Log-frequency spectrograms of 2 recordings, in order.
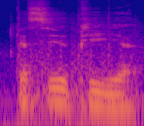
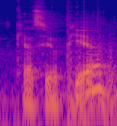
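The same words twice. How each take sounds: First: "Cassiopeia" said the French way, falling, kes-ee-PEE; a half-hearted French take on "Cassiopeia"; mock French accent. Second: Cassiopeia read out as kas-ee-oh-PAY-uh, rising like a question; "Cassiopeia" tried out hesitantly, question tune at the end; unsure pronunciation. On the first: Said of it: "too nasally to do my, the proper French accent". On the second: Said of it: "However it's pronounced". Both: Shown as a demonstration.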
